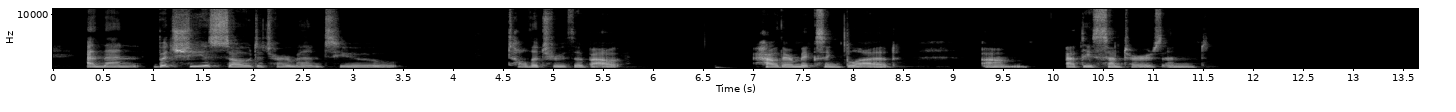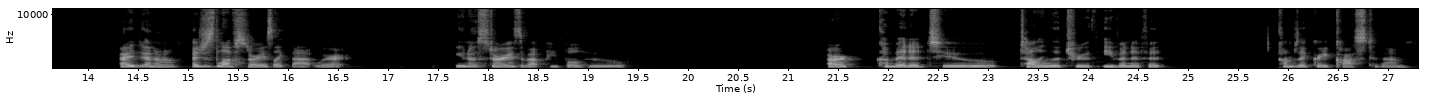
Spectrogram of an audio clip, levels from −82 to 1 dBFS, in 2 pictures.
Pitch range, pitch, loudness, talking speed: 175-220 Hz, 190 Hz, -26 LUFS, 115 wpm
